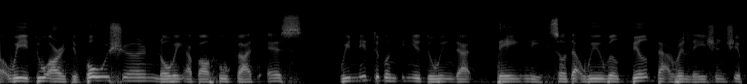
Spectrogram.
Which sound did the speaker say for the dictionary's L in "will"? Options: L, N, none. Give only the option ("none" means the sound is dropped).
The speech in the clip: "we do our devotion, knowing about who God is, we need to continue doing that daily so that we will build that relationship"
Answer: L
